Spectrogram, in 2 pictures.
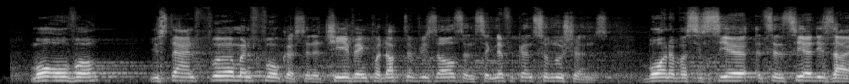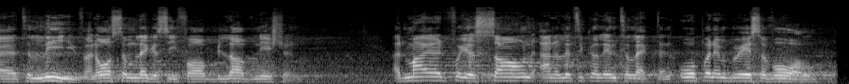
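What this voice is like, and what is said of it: Jamaican accent. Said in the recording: “the guy with the Jamaican accent”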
